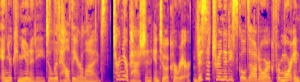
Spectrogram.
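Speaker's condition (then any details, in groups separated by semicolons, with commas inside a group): No condition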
